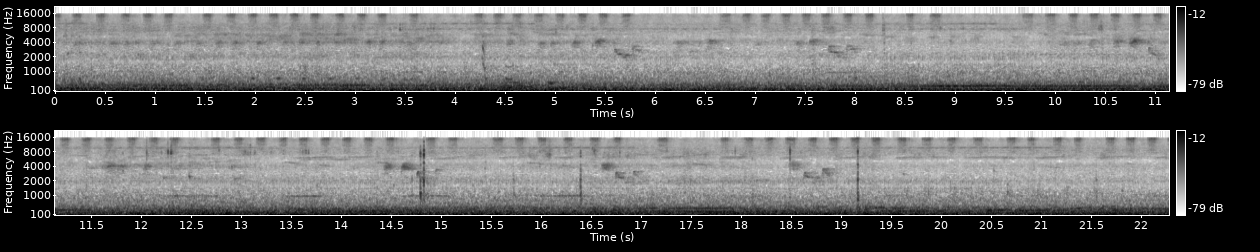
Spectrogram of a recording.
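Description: Outdoor ambience: a steady low rumble with scattered faint, short chirps above it.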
